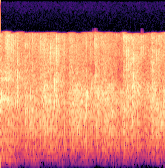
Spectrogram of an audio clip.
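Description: A church congregation applauding a pastor and his wife, with dense, steady clapping from many hands filling the whole short moment, loud and close.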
